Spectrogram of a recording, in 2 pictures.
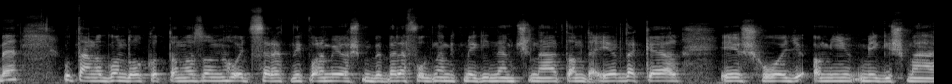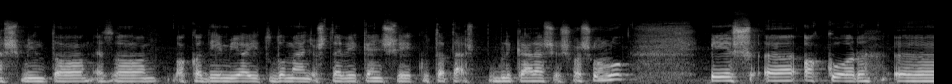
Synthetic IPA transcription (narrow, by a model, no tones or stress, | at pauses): bɛ | ut̪aːnːɒɡo̞n̪d̪o̞lko̞t̪ːɒmɒzo̞nɦo̞ɟsɛɾɛt̪neːkʋɒlɒmiojɒʃmibɛbɛlɛfo̞ɡniɒmit̪meːɡiːnnːɛmt͡ʃinaːlt̪ɒmd̪ɛ̰eːrd̪ɛkɛl | eːʃho̞ɟɒmimeːɡiʃmaːʃmint̪ɒɛ̰zɒɒ̰kɒd̪eːmijɒjit̪ud̪o̞maːɲo̞ʃt̪ɛveːkɛɲʃeːkkːut̪ɒt̪a̰ːʃpublikaːlaːʃḛːʃhɒʃo̞nloːk | eːʃɒkːorø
